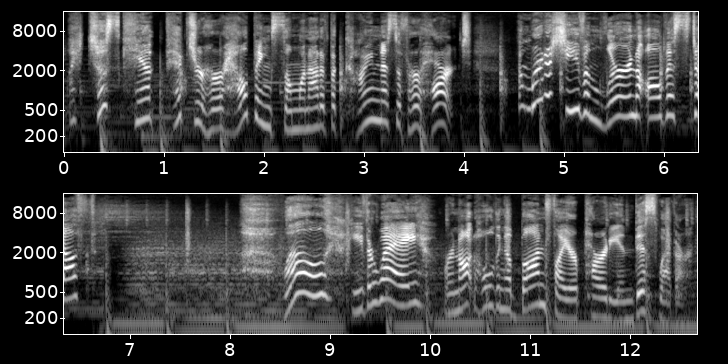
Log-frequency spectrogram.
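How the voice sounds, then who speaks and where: A woman's voice: high voice, animated, unhurried, music in the background. An actress voicing a feisty, haughty, hot-tempered young woman in an anime video game, sassy, blunt and grudging.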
